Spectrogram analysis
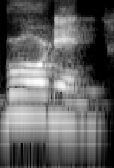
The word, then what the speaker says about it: broaden: Vậy thì các bạn nhớ từ này không đọc là broaden nhé, nó là o dài, đọc là broaden.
